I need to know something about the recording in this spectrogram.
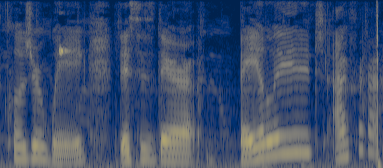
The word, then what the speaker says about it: balayage: This is their balayage. I forgot how to pronounce that.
